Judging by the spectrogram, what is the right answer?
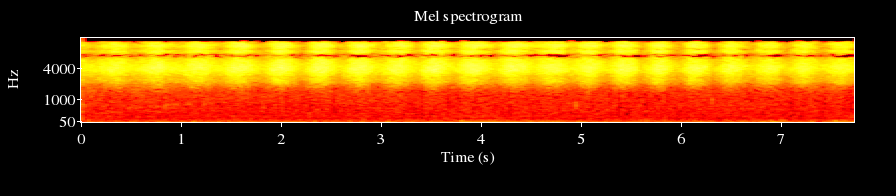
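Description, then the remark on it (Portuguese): Cicadas (cigarra) sing in trees in Brazil in a loud, high, rasping buzz that pulses steadily about three times per second, an unbroken chorus with no voices. They are singing to each other. “You know, this is cigarra. It's an insect that you have on the trees in Brazil. And yes, they are singing to each other.”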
